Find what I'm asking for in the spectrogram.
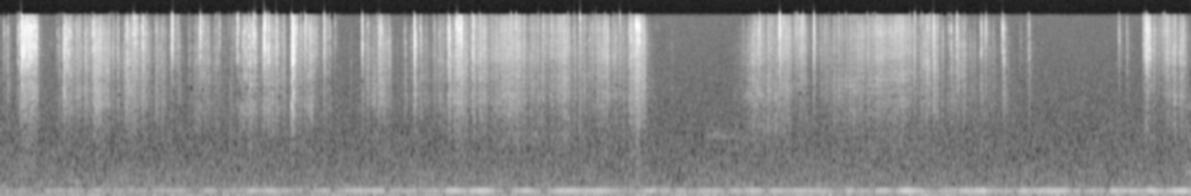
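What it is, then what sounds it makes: Plastic bead necklace. A long strand of red plastic beads on a necklace is run through the fingers and then stretched out between the hands, so the beads clack together. Dense, bright, dry rattling clicks come in bursts, with a short pause near the middle, over a steady low hum.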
